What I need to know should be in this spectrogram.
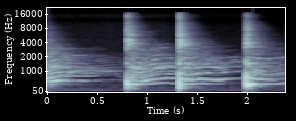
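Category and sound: household object, dishes clinking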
